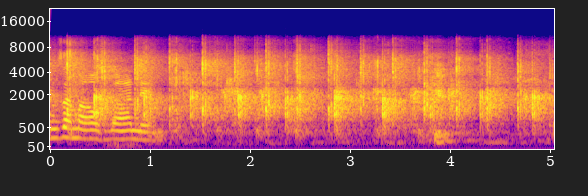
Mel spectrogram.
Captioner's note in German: Beifall bei Abgeordneten der LINKEN und der SPD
